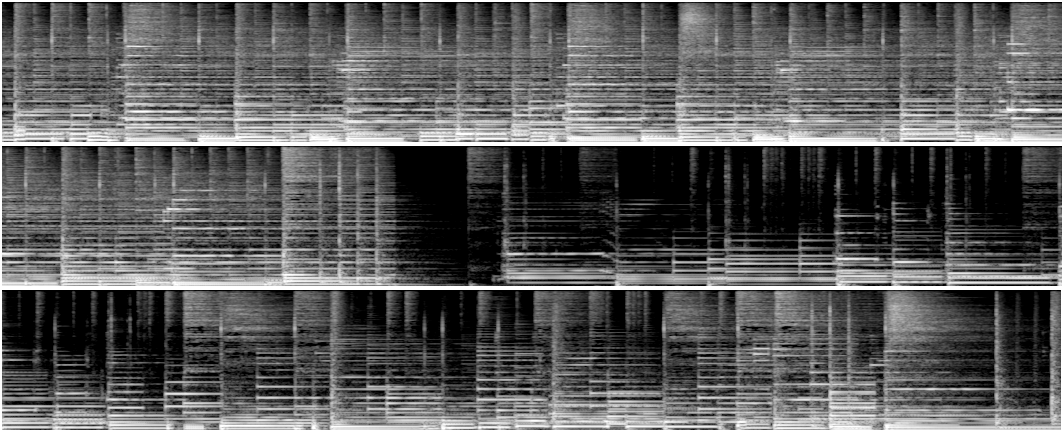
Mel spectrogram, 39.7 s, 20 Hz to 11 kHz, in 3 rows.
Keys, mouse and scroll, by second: 3.9-4.3 scroll up 1, 4.3 shift+middle click, 5.1 s, 6.1 alt+a, 6.7 click, 10.6 alt+a, 11.4 click, 15.1 Delete, 17.3 alt+click, 18.5 e, 26.0 click, 27.9 click, 30.9 alt+a, 31.4 Tab, 31.6 scroll down 2, 31.8 alt+a, 31.9-35.3 middle drag, 35.8-36.5 scroll up 2, 36.5 click, 36.6 Tab, 37.1 click, 38.5 click, 38.7 alt+a.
